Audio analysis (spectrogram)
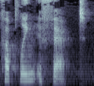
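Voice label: "coupling effect", English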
